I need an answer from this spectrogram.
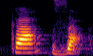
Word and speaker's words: casa: sapo mas sim dizer casa isso é uma outra discussão você verá que o s intervocálico tem som de z quer dizer emite o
